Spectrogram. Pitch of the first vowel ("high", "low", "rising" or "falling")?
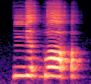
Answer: high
